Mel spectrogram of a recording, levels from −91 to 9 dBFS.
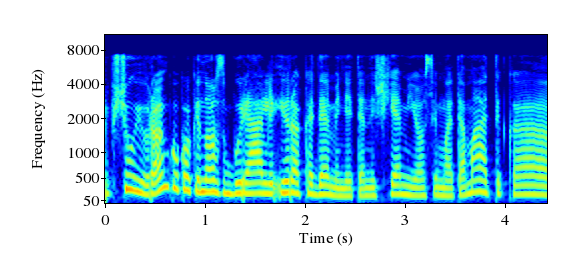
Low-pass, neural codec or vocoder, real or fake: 7.2 kHz; none; real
